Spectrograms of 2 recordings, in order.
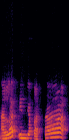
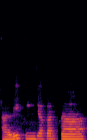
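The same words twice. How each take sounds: First: "live" mispronounced as "lap" or "lef", higher; higher-pitched wrong vowel in "live". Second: Slow model reading, "live" as "liv"; measured, correct "liv" in "live". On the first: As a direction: say "live" with an open E, as the mistake to avoid. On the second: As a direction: say "live" with a short I, slowly and evenly. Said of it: "Tapi live". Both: Shown as a demonstration.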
